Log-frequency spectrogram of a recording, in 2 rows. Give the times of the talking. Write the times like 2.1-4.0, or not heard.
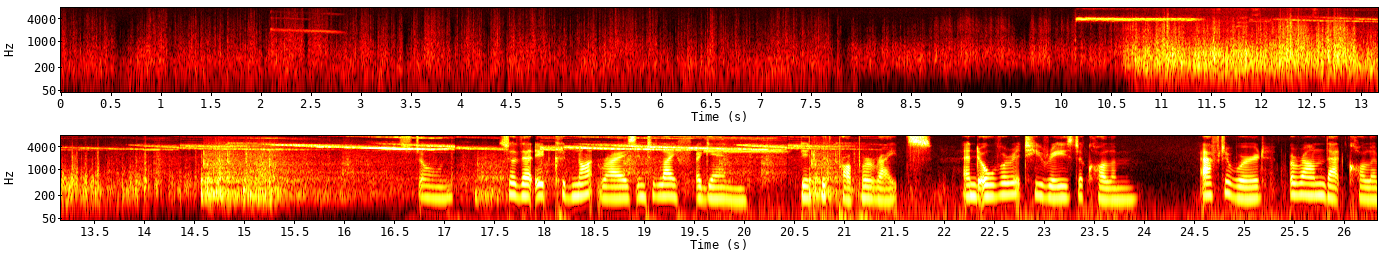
16.6-26.3.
